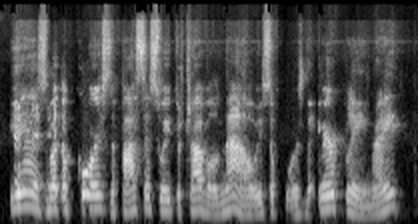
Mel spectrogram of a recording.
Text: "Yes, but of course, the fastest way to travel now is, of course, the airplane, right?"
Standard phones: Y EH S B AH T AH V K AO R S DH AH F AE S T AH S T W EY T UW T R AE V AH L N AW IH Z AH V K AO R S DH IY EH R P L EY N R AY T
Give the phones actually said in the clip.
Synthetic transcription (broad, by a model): Y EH S B AH T AH V K AO R S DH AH F AE S T AH S T W EY T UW T R AE V AH L N AW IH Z AH V K AO R S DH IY EH R P L EY N R AY T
